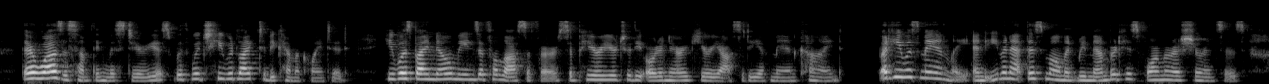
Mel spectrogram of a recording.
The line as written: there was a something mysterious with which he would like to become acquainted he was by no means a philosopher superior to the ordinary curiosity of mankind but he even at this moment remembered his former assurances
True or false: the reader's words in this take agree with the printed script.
false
